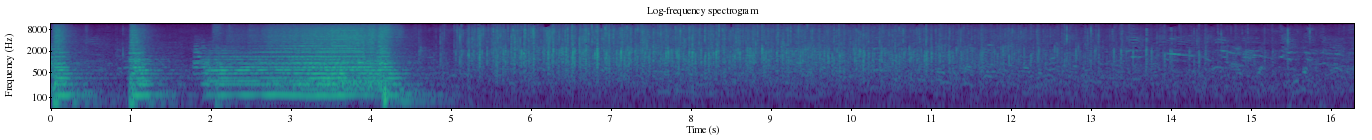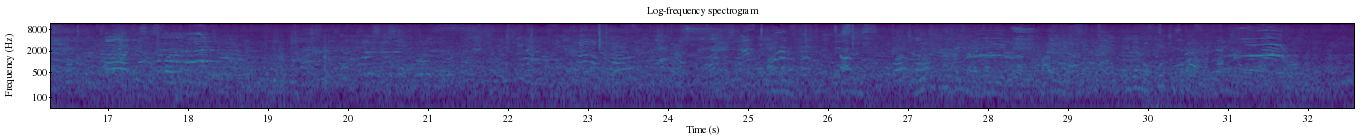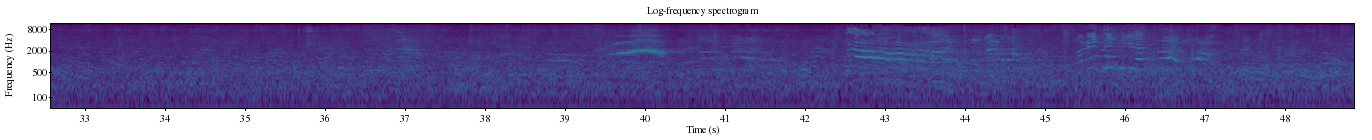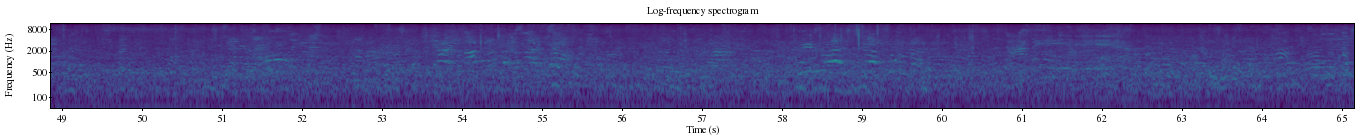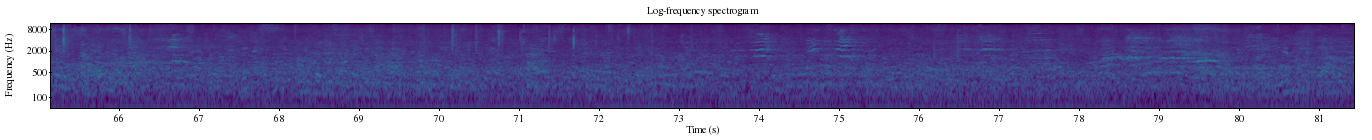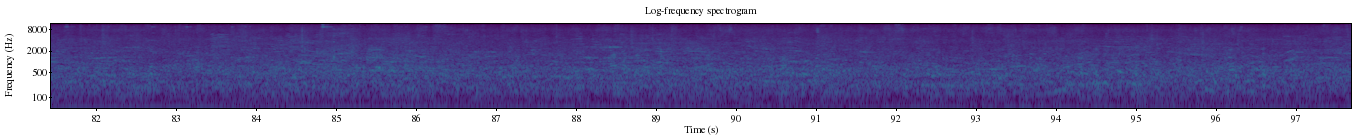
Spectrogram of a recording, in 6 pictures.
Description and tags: Pag CityMusic aplause children people
Town music on main town square on sunday after the music piece aplause and before next song children and people...The file is
unprocessed recorded from 3m height.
